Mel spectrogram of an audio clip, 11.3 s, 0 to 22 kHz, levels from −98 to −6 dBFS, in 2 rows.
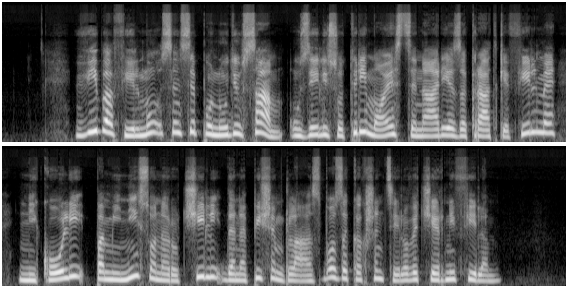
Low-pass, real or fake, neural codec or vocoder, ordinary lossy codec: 19.8 kHz; real; none; Opus, 24 kbps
